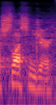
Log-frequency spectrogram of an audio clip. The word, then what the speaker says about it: Schlesinger: Schlesinger. Yeah. Schlesinger.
